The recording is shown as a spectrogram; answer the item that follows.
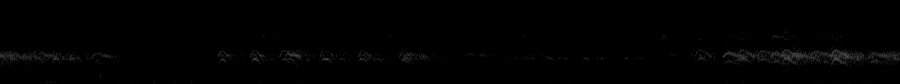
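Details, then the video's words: Several crows calling as they arrive for their meeting beside deer nibbling at a feeder, a rapid run of harsh, raspy caws in quick bursts, roughly two or three per second, with a louder cluster near the end. "The Crows Call"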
